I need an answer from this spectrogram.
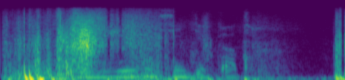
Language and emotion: Russian, neutral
